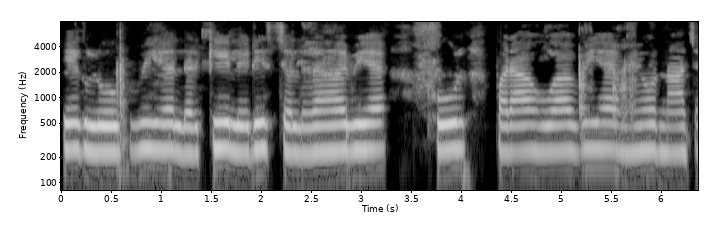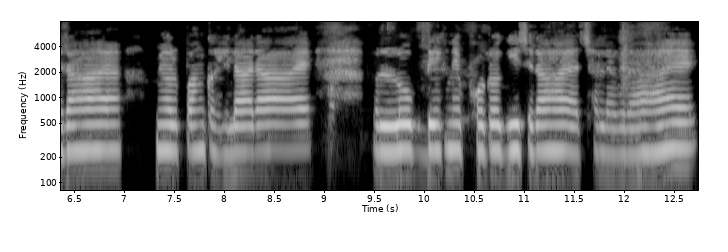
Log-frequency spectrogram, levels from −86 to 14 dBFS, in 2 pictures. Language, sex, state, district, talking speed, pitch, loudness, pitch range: Hindi, female, Bihar, Kishanganj, 165 wpm, 240 Hz, -14 LUFS, 235-245 Hz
